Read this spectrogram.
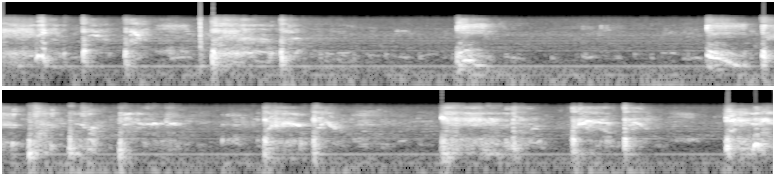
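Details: Coughing fit after getting off a treadmill: repeated harsh coughs in clusters over about twenty seconds following exertion.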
